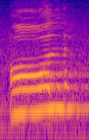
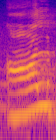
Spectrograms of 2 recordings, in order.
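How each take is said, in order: First: The vowel is a rounded 'aw' sound. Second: The vowel is an open unrounded 'ah' sound. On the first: The speaker calls it right. "इसको हम लोगों को पढ़ना है औ" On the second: The speaker calls it wrong. "Maximum लोग इसको आल पढ़ देते हैं"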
